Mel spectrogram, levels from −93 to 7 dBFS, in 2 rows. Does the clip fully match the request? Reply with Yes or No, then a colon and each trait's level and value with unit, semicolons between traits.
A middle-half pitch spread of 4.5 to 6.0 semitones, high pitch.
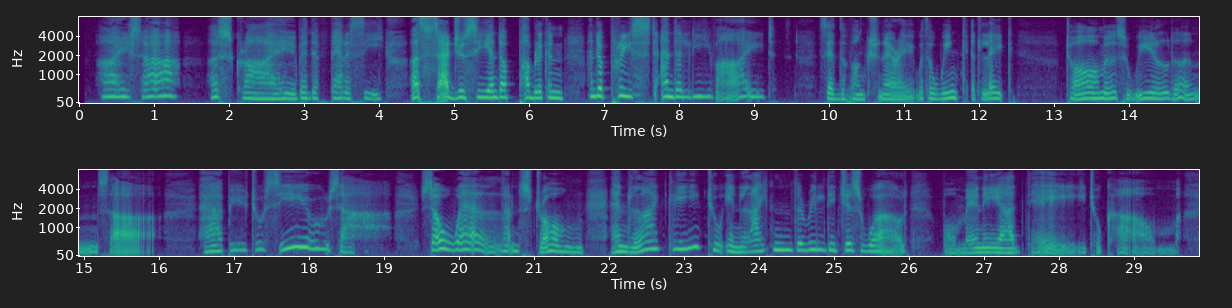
Yes: wide, 5.5 semitones; high, 205 Hz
